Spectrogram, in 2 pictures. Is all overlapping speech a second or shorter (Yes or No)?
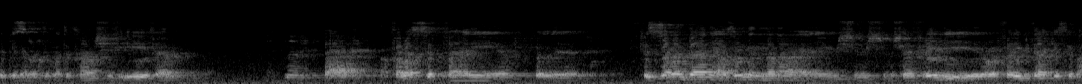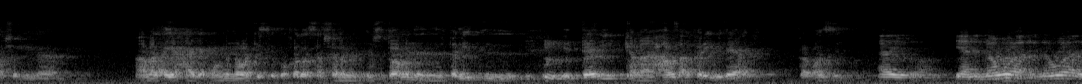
Yes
